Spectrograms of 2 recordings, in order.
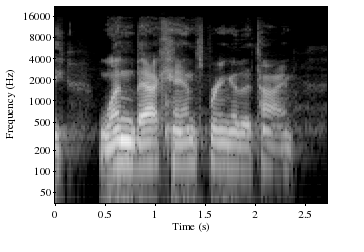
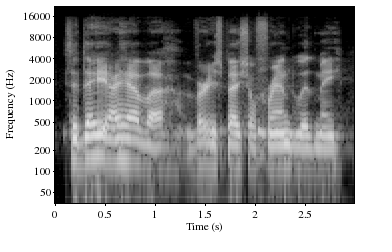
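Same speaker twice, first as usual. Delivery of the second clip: ordinary talk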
